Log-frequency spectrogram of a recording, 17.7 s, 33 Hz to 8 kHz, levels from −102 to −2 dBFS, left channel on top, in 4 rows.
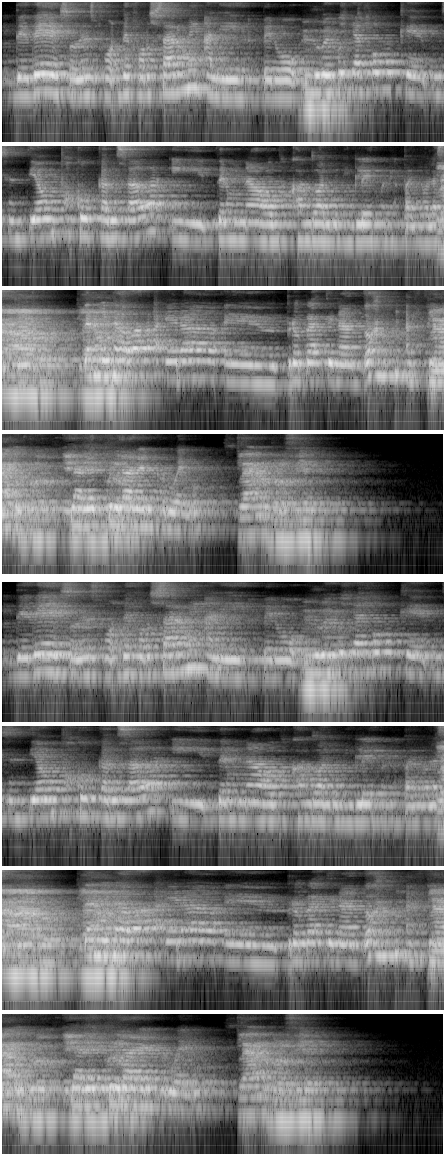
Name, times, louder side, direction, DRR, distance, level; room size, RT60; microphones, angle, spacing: voice 1, 0.1-9.2 9.7-13.5 13.9-15.3, left 3 dB, 45° left, 1 dB, 0.5 m, -25 dB
voice 2, 3.0-3.4 8.8-10.1 13.1-14.5 15.6-16.3, left 1 dB, 5° right, -6 dB, 2.2 m, -26 dB
7.5 x 3.3 x 5.9 m, 1.3 s
head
